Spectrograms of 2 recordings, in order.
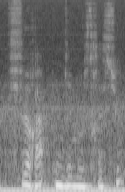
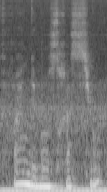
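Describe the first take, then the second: The two takes are said the same way.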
